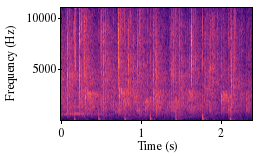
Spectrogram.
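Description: Applause from an audience, a steady wash of clapping with sharper individual claps cutting through in a quick, even rhythm, moderately loud and with no one speaking.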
